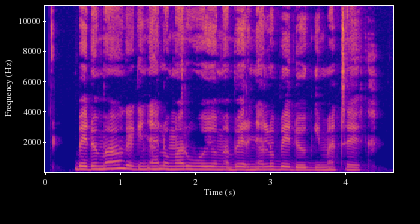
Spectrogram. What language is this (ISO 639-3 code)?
luo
